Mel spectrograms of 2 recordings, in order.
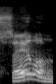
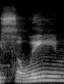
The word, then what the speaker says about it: Salem: Did I pronounce it You correct? corrected, yes, Salem, yes. I've had people call me Salim and Salem and yeah, yes.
